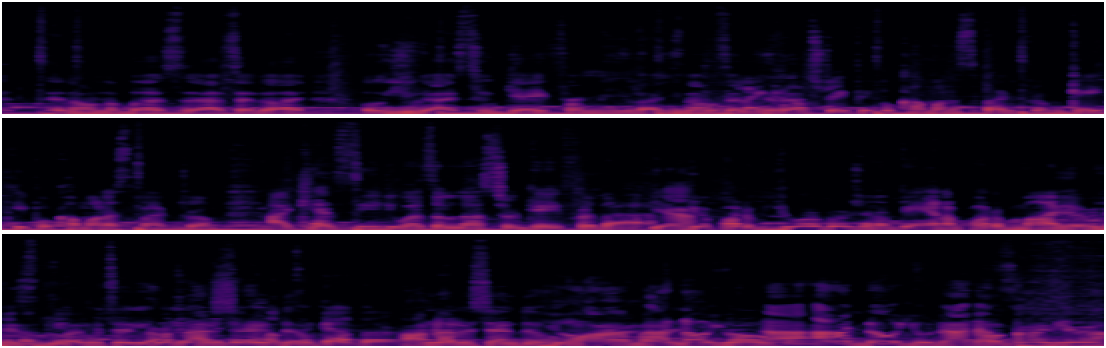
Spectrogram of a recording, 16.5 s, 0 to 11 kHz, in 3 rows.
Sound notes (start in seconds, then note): 4.4 chill hopeful music; 11.4 people speaking indistinct; 16.3 chill hopeful music; 16.3 people speaking indistinct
